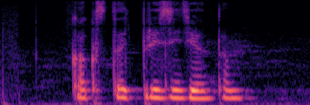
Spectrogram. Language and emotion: Russian, neutral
